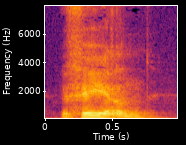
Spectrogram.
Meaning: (adjective) made of feathers, plumose; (verb) 1. to bounce, reverberate, spring 2. to ferry; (noun) plural of veer
- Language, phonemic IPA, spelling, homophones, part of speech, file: Dutch, /ˈveː.rə(n)/, veren, vere, adjective / verb / noun, Nl-veren.ogg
